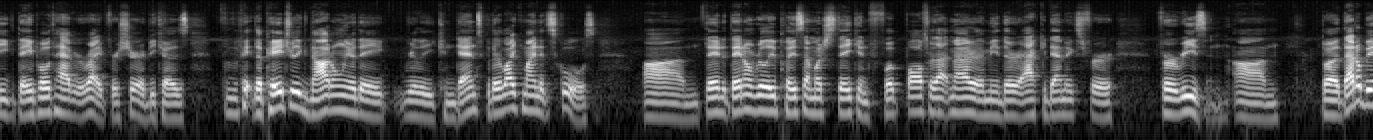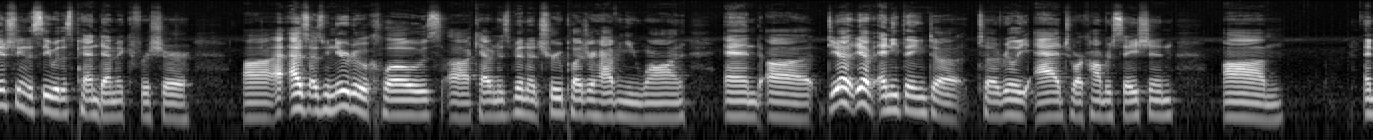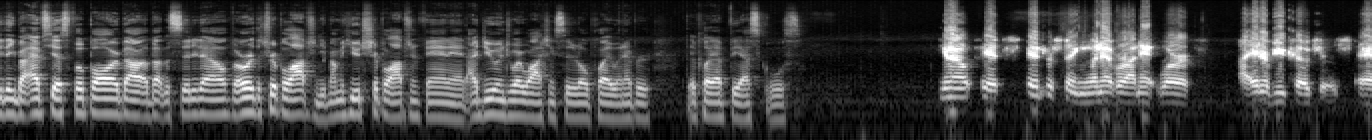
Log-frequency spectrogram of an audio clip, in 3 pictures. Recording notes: hopped on the phone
